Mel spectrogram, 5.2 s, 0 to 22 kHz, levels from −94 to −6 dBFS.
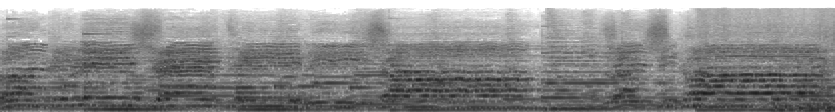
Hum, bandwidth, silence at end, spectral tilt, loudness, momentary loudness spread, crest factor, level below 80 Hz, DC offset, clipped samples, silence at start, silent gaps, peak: none; 16 kHz; 0 s; -4.5 dB/octave; -22 LUFS; 5 LU; 14 dB; -42 dBFS; under 0.1%; under 0.1%; 0 s; none; -8 dBFS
